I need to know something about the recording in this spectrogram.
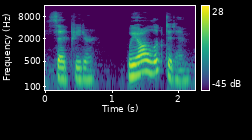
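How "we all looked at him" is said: usual speaking voice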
